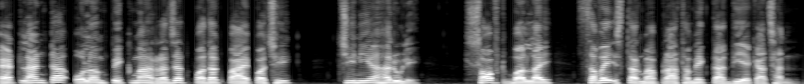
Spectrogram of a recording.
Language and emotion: Nepali, neutral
